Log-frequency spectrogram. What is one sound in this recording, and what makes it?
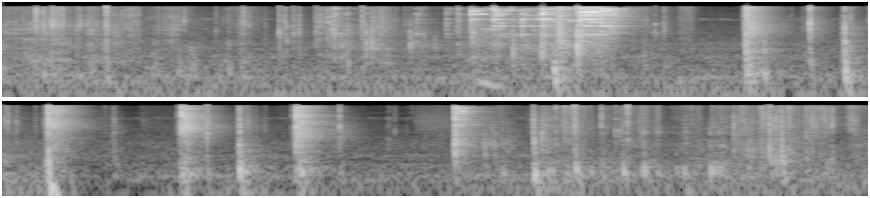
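Fingers tap and rub on a plastic case.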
